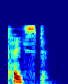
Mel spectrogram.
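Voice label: "taste", British English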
